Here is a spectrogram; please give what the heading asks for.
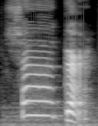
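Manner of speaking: sugar stretched, high SHU dropping on GER; voice up on first syllable. Shown as a demonstration. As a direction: lift and lengthen the SHU in sugar. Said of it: "goes up when you say sh".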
